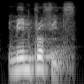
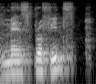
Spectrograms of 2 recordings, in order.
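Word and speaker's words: mesne profits: Now, if you go to court and you are not seeking what we call main profits, Somebody will pronounce it as men's profits, but these are basically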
